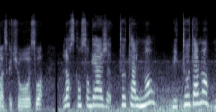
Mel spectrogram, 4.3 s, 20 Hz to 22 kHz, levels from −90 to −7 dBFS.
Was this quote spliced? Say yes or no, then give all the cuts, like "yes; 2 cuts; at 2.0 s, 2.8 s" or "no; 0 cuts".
yes; 1 cut; at 1.2 s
